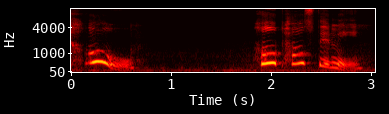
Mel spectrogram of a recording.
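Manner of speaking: high, slow, disbelieving "who"; retold shock. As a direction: act out your own startled reaction, drawn out. Her retold shocked reaction.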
